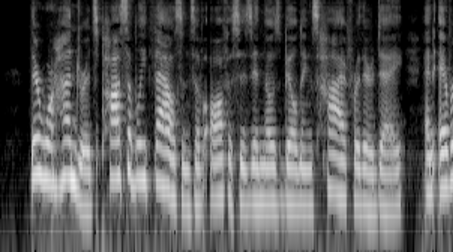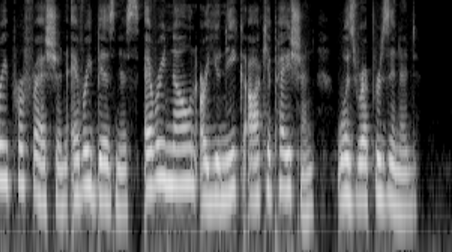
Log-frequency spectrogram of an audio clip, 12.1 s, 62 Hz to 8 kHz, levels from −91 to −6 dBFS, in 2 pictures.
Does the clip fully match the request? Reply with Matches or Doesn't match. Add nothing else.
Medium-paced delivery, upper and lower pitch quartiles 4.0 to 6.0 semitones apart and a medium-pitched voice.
Doesn't match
